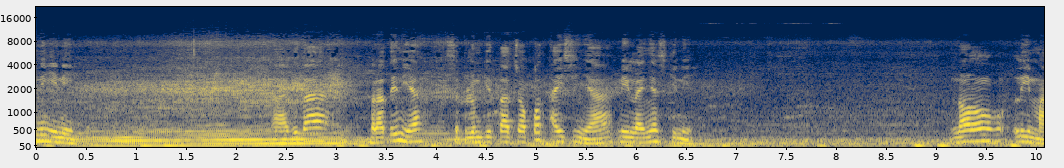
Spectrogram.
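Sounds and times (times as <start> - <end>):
low background rumble: 2.4 - 10.0.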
